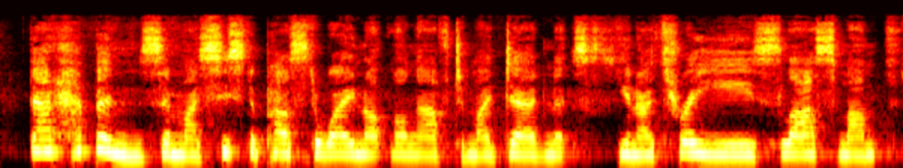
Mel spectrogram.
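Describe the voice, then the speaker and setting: A woman with a fairly high pitch speaks at a moderate pace in a plain, everyday voice. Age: 60s. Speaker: podcast host. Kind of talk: casual chat.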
